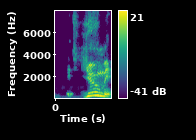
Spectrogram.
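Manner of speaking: put-on Delaware County accent. Retelling a line from an Aunt Mary Pat skit: imitating Aunt Mary Pat's Delco accent. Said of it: "Aunt Mary Pat skit ... she was like".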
